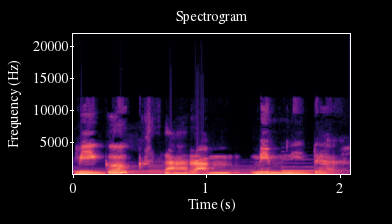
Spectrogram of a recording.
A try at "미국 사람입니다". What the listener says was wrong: Yes, nggak usah ragu-ragu. Lanjut.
